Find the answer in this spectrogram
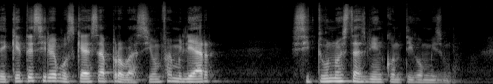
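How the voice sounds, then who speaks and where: A man's moderately paced delivery carries ordinary pitch variation. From Mexico. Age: 20s. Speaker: podcast host. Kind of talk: casual monologue. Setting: recorded on camera. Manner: animated.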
